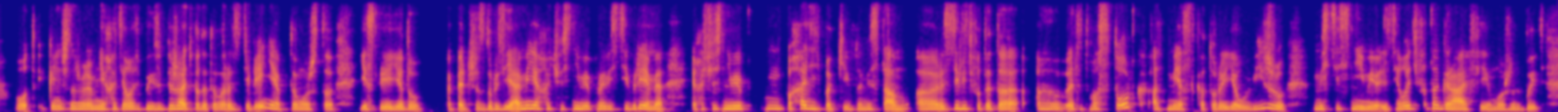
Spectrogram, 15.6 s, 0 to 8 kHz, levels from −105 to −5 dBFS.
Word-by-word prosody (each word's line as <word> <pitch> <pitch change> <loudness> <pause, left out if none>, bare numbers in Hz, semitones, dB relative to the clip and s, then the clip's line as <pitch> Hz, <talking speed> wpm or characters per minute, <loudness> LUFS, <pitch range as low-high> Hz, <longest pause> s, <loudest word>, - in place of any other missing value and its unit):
Вот - - -2
и, 385 - -19
конечно 215 0 -1
же, 210 -1 +3
мне 205 0 +3
хотелось 210 0 0
бы 220 +2 0
избежать 210 0 +3
вот 185 0 -1
этого 190 -1 -1
разделения, 195 +6 0
потому 195 -2 -1
что 190 -1 -3 0.2
если 205 0 -2
я 190 - +4
еду, 190 +2 0 0.2
опять 190 -1 -1
же, 190 - -8
с 185 - -4
друзьями, 210 +3 +3
я 250 -2 +5
хочу 225 -1 -6
с 210 - -12
ними 225 -2 +4
провести 215 -1 -2
время, 230 -3 +2 0.3
я - - -2
хочу 215 +3 -5
с 230 - -6
ними, 230 -1 +6 0.2
м, 240 -1 +1
походить 235 0 +2
по 190 - 0
каким-то 195 0 -5
местам, 200 +3 0
а, 195 0 +2
разделить 235 +3 +2
вот 215 0 -5
это 200 -2 +2 0.2
а 210 -3 0
этот 210 0 -4
восторг 220 - +1
от 205 - -4
мест, 205 -2 0
которые 185 -1 -3
я 175 - +2
увижу 220 - 0 0.3
вместе 220 0 -2
с 225 - -11
ними, 195 -5 +2
сделать 215 +5 0
фотографии, 195 -7 +2
может 180 0 -3
быть, 175 -1 -6
205 Hz, 210 wpm, -23 LUFS, 195-225 Hz, 0.3 s, ними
